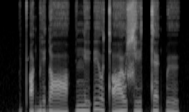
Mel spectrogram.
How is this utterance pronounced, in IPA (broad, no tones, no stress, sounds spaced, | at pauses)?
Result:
pʼ ɑ ɡ͡b i ɗ ɑ | n i ʔ i ʊ̯ tʼ ɑ ʊ̯ ɕ i tː ɛ k͡p ɨ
